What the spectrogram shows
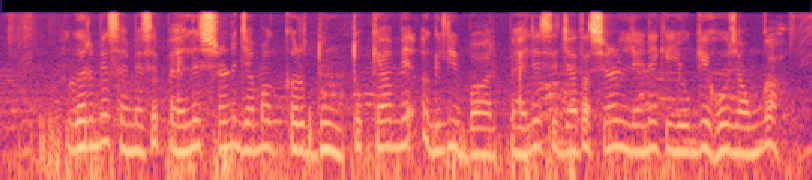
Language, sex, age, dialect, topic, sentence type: Hindi, male, 25-30, Hindustani Malvi Khadi Boli, banking, question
